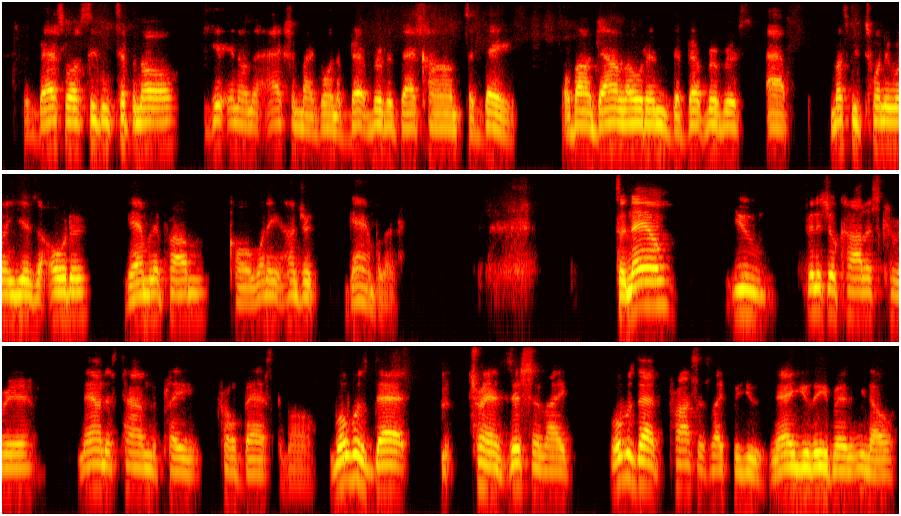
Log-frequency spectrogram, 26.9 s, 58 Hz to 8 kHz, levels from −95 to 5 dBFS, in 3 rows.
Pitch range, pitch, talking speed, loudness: 105-125 Hz, 115 Hz, 145 wpm, -29 LUFS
